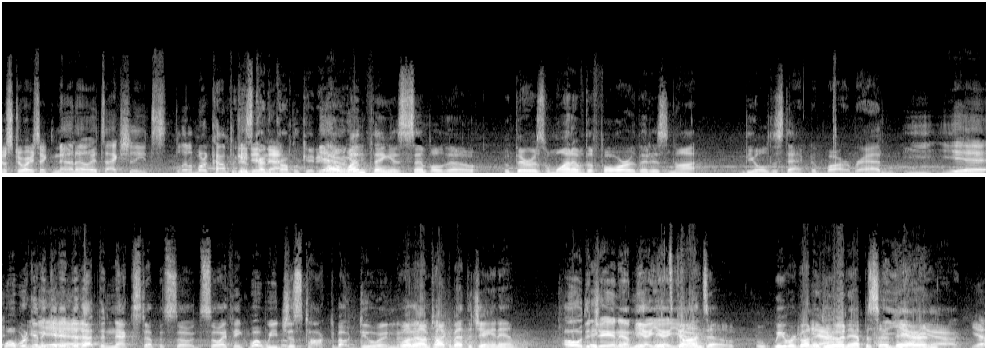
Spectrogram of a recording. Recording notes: Recorded live at Jules Maes Saloon. Jules Maes in Georgetown.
